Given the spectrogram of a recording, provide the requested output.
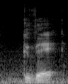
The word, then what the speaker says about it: Kveik: K-V-E-I-K. And he said, well, there are two ways to pronounce it. It's either Kvik or Kvik.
